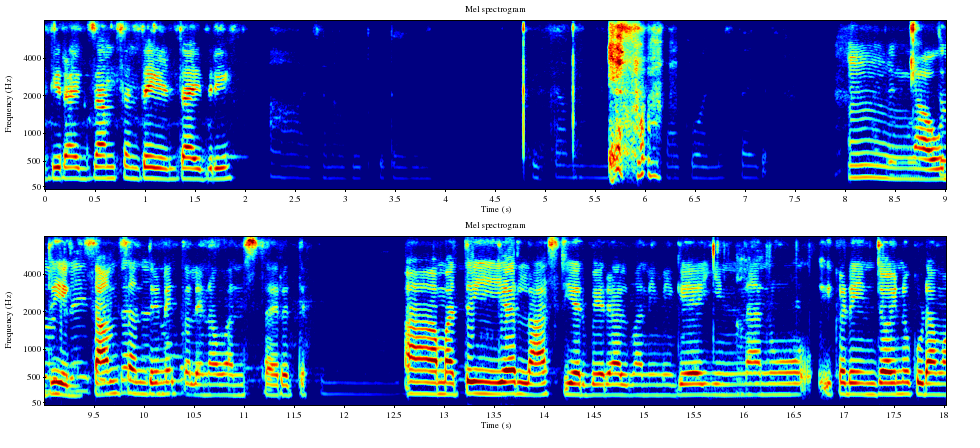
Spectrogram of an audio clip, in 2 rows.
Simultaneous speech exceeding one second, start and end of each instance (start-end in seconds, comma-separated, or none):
8.3-10.2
